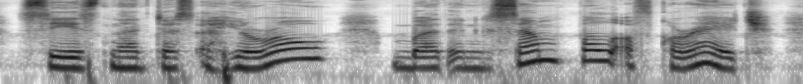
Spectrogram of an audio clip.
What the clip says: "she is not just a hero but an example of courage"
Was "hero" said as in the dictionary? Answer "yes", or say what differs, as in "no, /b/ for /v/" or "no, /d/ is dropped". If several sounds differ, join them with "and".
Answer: yes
